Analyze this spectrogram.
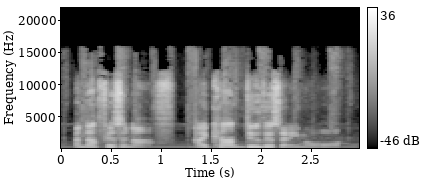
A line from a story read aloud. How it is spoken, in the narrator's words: calmly said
